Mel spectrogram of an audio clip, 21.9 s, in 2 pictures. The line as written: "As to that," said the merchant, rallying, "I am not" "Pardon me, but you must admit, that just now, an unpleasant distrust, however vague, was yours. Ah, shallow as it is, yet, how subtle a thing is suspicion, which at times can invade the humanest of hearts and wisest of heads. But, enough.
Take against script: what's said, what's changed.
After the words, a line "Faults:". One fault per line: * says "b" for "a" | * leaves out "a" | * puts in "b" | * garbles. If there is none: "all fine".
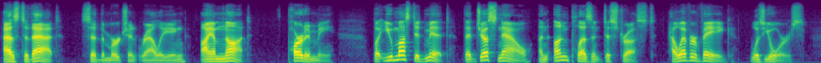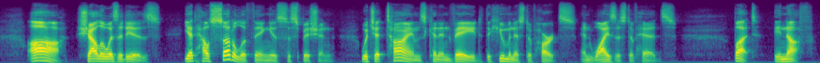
"As to that," said the merchant, rallying, "I am not" "Pardon me, but you must admit, that just now, an unpleasant distrust, however vague, was yours. Ah, shallow as it is, yet, how subtle a thing is suspicion, which at times can invade the humanest of hearts and wisest of heads. But, enough.
Faults:
all fine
